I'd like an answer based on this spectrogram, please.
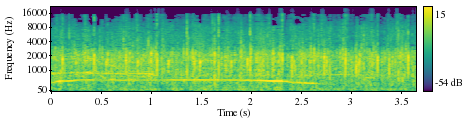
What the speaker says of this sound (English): Let's give a round of applause to the DJ.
